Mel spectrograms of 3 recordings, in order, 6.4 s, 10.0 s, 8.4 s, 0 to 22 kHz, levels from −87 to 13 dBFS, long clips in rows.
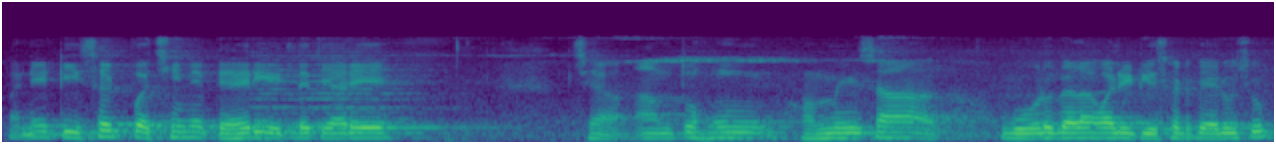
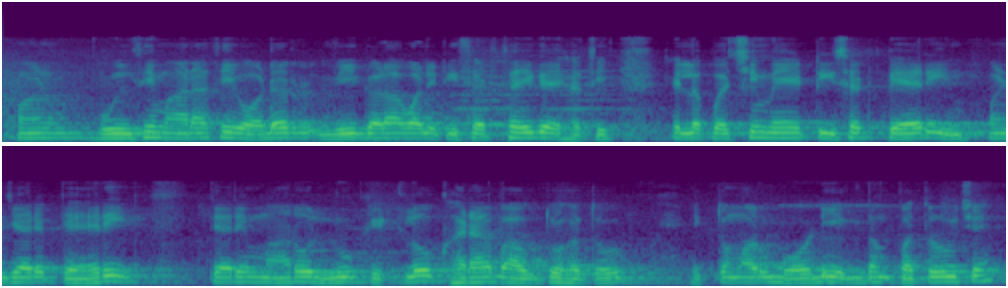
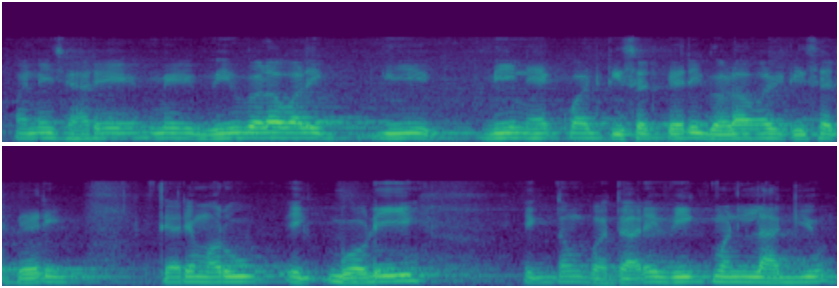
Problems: background sounds at intervals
